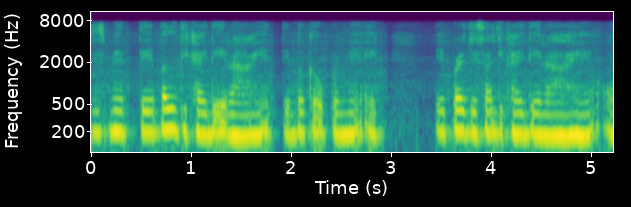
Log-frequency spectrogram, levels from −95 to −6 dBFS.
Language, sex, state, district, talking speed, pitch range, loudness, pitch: Hindi, female, Arunachal Pradesh, Papum Pare, 205 wpm, 185-200 Hz, -16 LUFS, 190 Hz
